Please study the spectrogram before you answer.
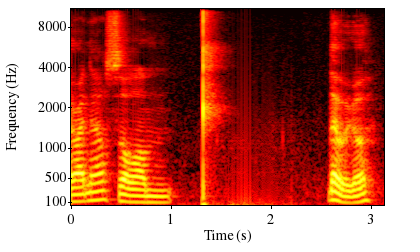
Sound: snap

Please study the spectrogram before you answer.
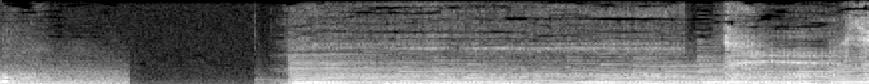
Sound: growls

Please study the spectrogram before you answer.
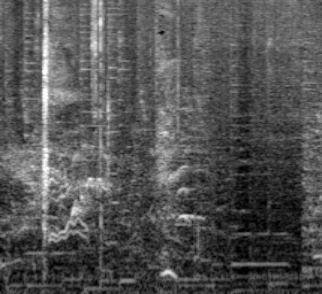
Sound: laughter

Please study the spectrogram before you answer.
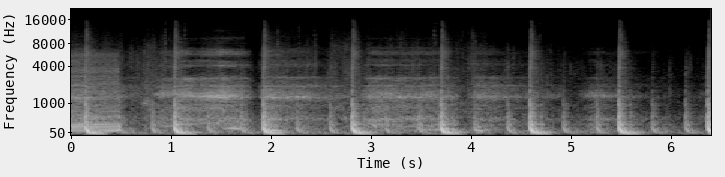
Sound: heavy wheezing and labored breathing

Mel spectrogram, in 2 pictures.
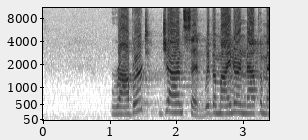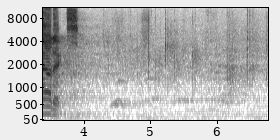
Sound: cheers

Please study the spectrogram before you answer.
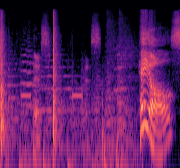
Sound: beep

